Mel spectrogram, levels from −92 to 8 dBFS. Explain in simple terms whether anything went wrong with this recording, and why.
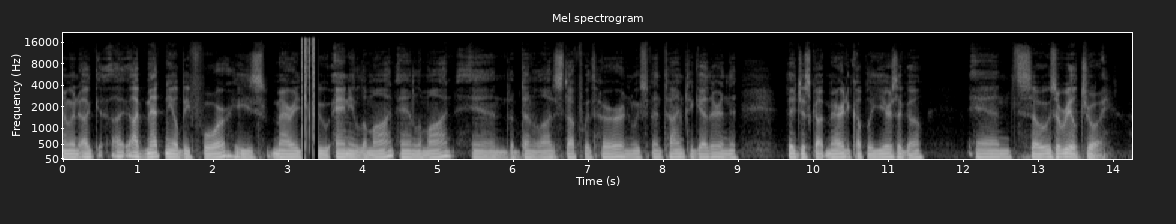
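From 3.18 to 3.40 s, a compressed stream played as audio: encoded Dolby Digital data reached the output without being decoded and was treated as ordinary sound. Each packet of data became a 4 ms burst of noise, repeating 31 times a second, heard as loud chattering static.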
